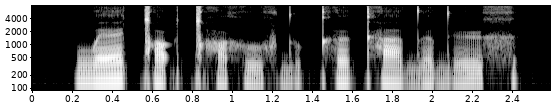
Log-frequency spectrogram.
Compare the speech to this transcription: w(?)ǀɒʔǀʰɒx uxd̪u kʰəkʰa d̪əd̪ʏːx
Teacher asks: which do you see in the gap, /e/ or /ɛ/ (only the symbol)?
ɛ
